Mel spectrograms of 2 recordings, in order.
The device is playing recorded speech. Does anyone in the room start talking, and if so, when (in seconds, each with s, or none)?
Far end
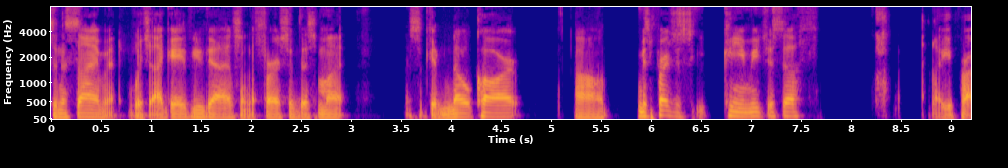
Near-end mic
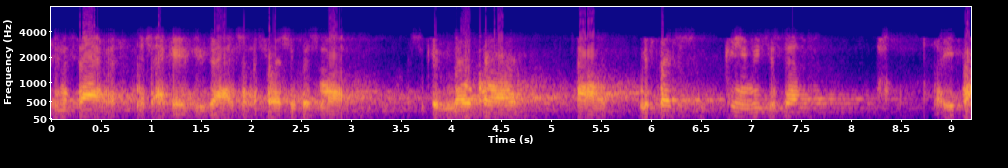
none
